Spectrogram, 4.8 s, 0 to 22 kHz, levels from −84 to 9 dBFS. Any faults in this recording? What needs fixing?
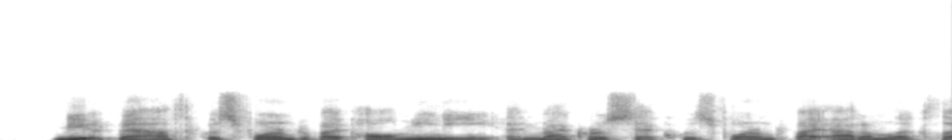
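The speech runs through an AMR wideband (HD Voice) codec with heavy damage for the whole clip. The rough, raspy quality fits the lowest AMR-WB mode, around 6.6 kbit/s. At that rate the pulse-driven vocal tract model has too few bits, and the band from 6.4 to 7 kHz is synthesised noise. On a spectrogram, the harmonics look smeared, with a flat noisy band near the top and nothing above 7.6 kHz. The waveform's fine structure looks coarse and buzzy. To prevent this, carry the call at 12.65 kbit/s or higher, or use a higher-quality codec.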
